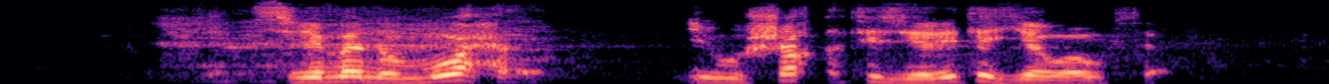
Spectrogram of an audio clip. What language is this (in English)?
Kabyle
